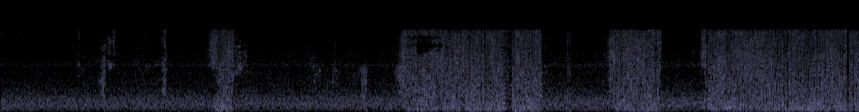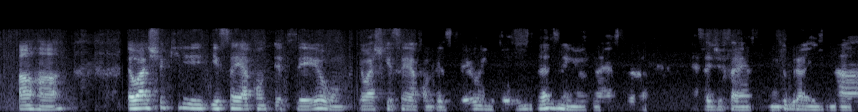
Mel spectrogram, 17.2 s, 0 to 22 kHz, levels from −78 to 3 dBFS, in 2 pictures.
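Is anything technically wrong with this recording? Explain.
Yes, there are four kinds of fault.

Low bit depth without dither runs through the whole clip. The quietest parts turn grainy and sputter, and a gritty distortion that follows the speech sits roughly 20 dB below it. The likely cause is truncation to very few bits without dither, which fits about 7 bits, so the rounding error tracks the signal instead of becoming steady hiss.

Speech suppressed in double talk occurs at 0.00–0.24 s, 0.73–2.15 s, 2.34–4.01 s, 5.41–6.11 s, 6.60–7.04 s and from 12.77 s to the end. The speech dips by about 15 to 20 dB and thins. This is likely an echo canceller turning down the near talker while the far side is active.

The other side's voice leaks through from 0.03 to 0.65 s. A second voice is heard very faintly, far below the main speech. Its likely cause is the echo canceller leaving some of the far side's voice, played on a loudspeaker, in the microphone signal.

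VoIP packet loss concealed by the speech codec occurs at 5.03–5.21 s, 9.41–9.67 s and 11.25–11.41 s. The first spans 120 ms of audio lost over 160 ms, with the longest gap 80 ms. The second spans 140 ms lost over 240 ms, and the third 80 ms. The decoder stretches the last sound into a fading buzz, and the speech stays weak briefly afterwards.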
